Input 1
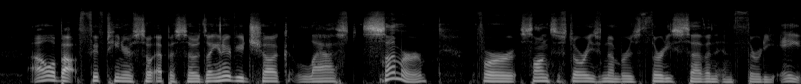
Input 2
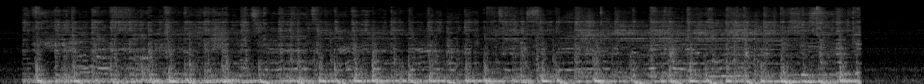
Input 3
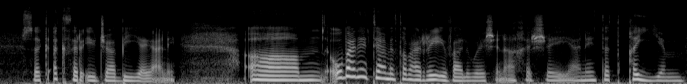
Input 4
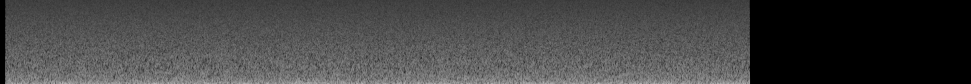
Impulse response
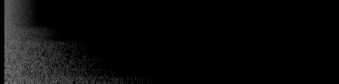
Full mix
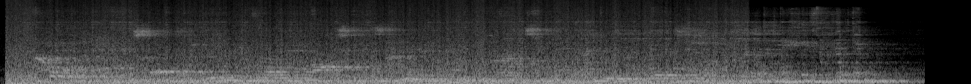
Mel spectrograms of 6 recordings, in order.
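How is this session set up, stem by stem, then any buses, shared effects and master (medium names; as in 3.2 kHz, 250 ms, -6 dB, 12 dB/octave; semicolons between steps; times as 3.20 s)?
+3.0 dB, 0.00 s, send -4 dB, step-sequenced band-pass 4 Hz 250–4300 Hz
-3.0 dB, 0.00 s, send -15 dB, none
-15.5 dB, 0.00 s, no send, none
-4.0 dB, 0.00 s, no send, tilt shelf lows +4.5 dB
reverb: on, RT60 2.1 s, pre-delay 3 ms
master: peak limiter -19 dBFS, peak gain reduction 10 dB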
